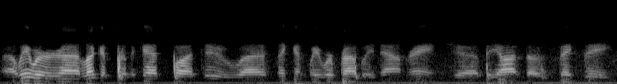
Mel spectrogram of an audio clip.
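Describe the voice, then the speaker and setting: A man with a bright, mid-pitched voice talks as an astronaut in a tentative, halting way. He comes over a band-limited 1960s space radio with faint hiss. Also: steady tone, lo-fi sound. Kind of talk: space-to-ground radio conversation. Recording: thin, hissy 1960s space radio transmission.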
